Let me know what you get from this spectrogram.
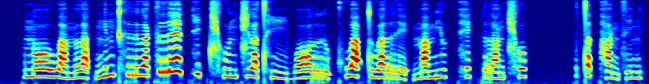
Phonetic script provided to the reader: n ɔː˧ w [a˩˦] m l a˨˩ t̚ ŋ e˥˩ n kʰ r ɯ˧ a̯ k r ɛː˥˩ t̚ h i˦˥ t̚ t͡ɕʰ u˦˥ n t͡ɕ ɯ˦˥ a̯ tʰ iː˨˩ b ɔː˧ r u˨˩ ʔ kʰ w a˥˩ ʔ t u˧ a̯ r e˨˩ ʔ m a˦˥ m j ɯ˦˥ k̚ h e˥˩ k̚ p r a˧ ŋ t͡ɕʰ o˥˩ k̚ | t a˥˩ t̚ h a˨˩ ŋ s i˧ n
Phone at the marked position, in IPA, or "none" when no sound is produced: a˩˦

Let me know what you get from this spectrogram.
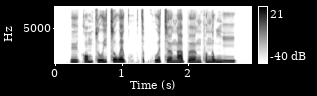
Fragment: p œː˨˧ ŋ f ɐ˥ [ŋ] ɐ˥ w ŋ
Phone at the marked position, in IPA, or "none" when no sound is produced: ŋ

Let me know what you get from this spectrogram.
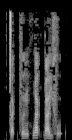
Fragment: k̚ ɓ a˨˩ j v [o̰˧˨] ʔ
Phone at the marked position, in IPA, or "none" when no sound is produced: o̰˧˨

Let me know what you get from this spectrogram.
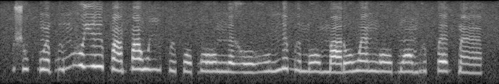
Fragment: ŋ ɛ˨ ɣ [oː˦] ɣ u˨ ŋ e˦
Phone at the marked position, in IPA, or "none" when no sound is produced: oː˨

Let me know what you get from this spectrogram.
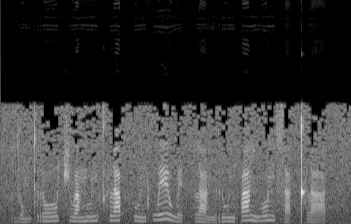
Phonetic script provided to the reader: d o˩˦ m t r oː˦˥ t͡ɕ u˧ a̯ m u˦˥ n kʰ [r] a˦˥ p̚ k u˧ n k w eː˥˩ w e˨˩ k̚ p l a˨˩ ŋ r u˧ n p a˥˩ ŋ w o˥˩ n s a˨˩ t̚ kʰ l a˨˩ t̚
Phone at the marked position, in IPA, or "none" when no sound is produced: l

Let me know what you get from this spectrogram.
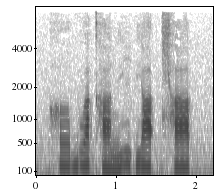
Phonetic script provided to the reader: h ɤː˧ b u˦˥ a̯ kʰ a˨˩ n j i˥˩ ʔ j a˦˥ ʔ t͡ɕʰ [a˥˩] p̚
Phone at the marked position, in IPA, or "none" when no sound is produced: a˦˥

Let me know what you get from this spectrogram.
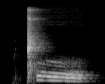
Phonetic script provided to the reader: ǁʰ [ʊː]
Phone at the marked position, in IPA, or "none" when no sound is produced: ʊː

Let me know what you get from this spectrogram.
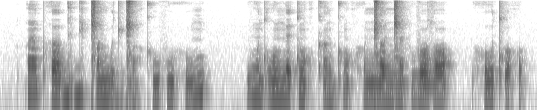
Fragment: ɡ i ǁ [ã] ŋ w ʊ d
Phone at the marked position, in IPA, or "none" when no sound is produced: ɐ̃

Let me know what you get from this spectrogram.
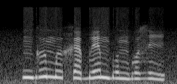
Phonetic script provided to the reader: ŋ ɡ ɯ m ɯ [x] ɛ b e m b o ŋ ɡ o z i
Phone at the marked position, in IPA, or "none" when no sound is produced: x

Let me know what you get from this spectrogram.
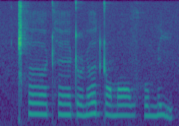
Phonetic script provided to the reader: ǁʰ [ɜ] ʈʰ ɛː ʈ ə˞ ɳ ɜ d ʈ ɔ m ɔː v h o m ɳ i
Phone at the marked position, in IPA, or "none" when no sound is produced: ɜː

